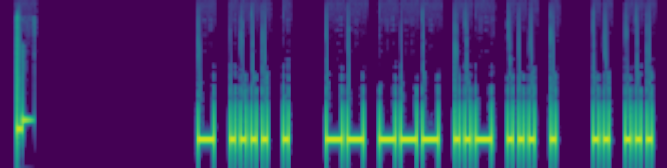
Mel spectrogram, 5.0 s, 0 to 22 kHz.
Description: Morse code, heard as a keyed tone, about 30 wpm, 700 Hz. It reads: THE MOUSE IS
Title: Easy Phrases 30wpm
